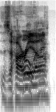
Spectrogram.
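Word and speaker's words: Zahariel: His name Zah Zario is how you say it. So, so I had the audio book and it's Zahario.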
